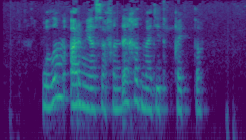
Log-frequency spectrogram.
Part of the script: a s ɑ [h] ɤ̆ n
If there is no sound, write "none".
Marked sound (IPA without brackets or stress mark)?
f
